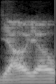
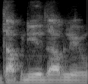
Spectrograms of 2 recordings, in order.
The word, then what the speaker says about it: EUDI: You can call it Dubda wallet, you can call it Yaoya wallet, you can call it WW wallet or you know or you can just call it the Cyrus wallet.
